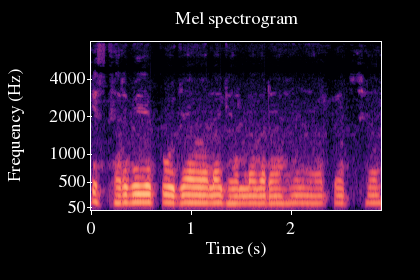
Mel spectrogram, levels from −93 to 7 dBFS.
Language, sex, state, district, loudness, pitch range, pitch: Hindi, male, Jharkhand, Jamtara, -14 LUFS, 130-140 Hz, 135 Hz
